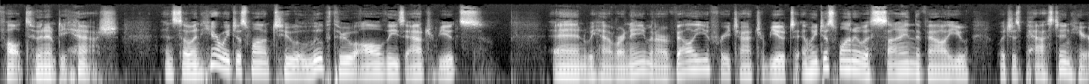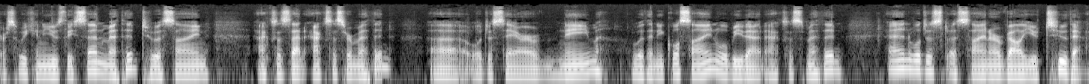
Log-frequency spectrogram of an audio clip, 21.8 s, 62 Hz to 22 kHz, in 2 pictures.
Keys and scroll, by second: 21.3 Right.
